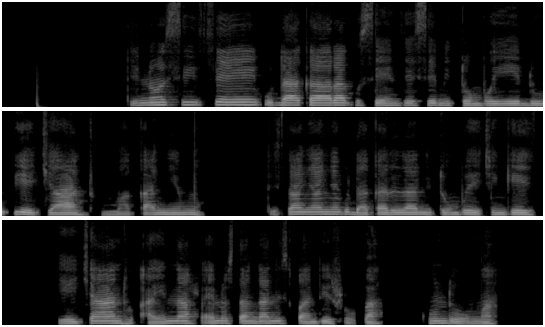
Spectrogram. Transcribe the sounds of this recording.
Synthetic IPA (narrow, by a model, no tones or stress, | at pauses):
tino̞sisekuɗakaɾakuseenze̞semito̞mbo̞je̞ɗuːje̞t͡ʃiantʰumakaɲimo | tisaɲaɲakuɗakariramito̞mbo̞je̞t͡ʃiŋɡe̞zi | je̞t͡ʃːntʰuʔainaʐa̰ḭno̞saŋɡaniswandiʐo̞̰pa | kundomwa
